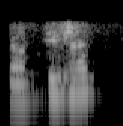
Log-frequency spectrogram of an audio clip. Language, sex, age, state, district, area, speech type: Hindi, male, 30-45, Uttar Pradesh, Mau, rural, conversation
